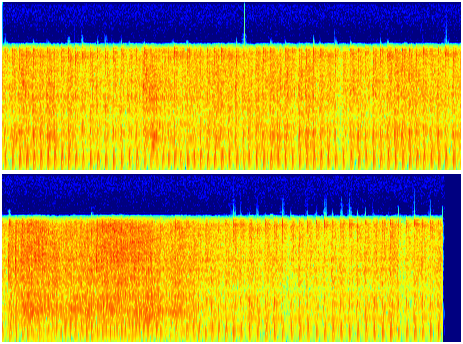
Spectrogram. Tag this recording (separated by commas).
Engine, Idling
